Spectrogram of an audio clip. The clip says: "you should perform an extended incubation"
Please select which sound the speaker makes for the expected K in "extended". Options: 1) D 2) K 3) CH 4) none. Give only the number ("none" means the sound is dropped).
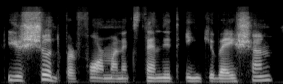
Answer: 2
